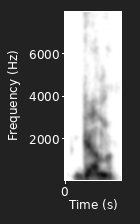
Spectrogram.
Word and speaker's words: gama: Ok, gama.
